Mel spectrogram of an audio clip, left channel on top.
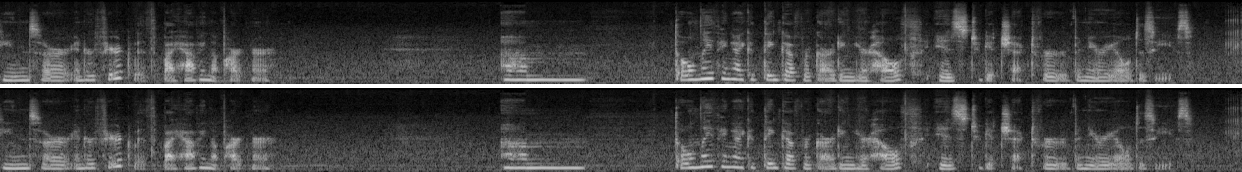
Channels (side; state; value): both; normal; correlation 0.42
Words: are interfered with by having a partner. The only thing I could think of regarding your health is to get checked for venereal disease.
